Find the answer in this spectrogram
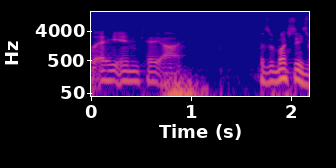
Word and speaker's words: Anki: It's spelled Anki. It's like called Anki.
